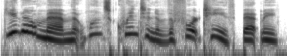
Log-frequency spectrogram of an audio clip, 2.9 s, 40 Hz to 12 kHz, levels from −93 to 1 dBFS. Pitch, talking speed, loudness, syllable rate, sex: 270 Hz, 250 wpm, -17 LUFS, 5.9 syllables/s, female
